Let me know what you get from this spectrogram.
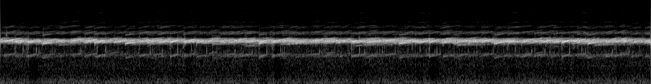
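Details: Night chorus of many spring peepers at a frog pond in early spring: a continuous, piercing high-pitched trilling wall of overlapping peeps with no pauses.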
